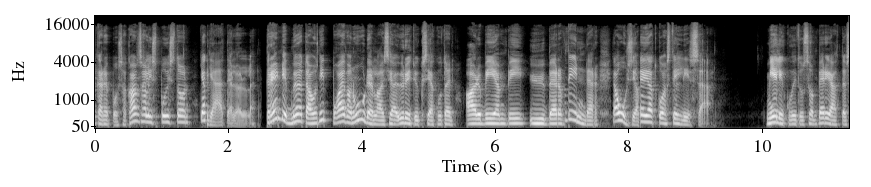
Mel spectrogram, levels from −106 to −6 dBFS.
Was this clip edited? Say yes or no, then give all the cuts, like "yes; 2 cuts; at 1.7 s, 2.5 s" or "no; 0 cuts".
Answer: yes; 5 cuts; at 1.7 s, 2.5 s, 3.3 s, 7.1 s, 8.2 s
